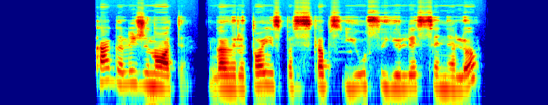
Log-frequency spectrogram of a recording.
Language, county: Lithuanian, Kaunas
